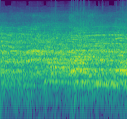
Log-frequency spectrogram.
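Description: Arena crowd cheering at a women's judo contest in Rome, a dense, steady roar of many voices sustained loudly throughout, swelling slightly toward the end.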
